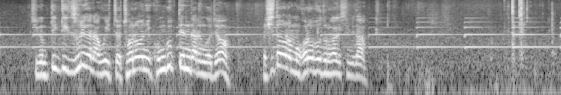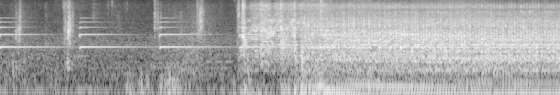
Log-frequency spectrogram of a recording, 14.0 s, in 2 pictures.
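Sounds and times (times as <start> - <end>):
dashboard warning chime dinging: 0.0 - 10.3
ignition key clicking: 6.3 - 7.0
engine cranking and running: 10.0 - 14.0.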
